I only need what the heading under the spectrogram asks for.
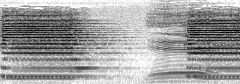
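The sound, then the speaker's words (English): A loud, sustained air horn blast with rich harmonic overtones, a brief dip in the middle and then a second bending, wavering horn tone that rises back to full strength. “Get that air horn one time for King Born, man.”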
